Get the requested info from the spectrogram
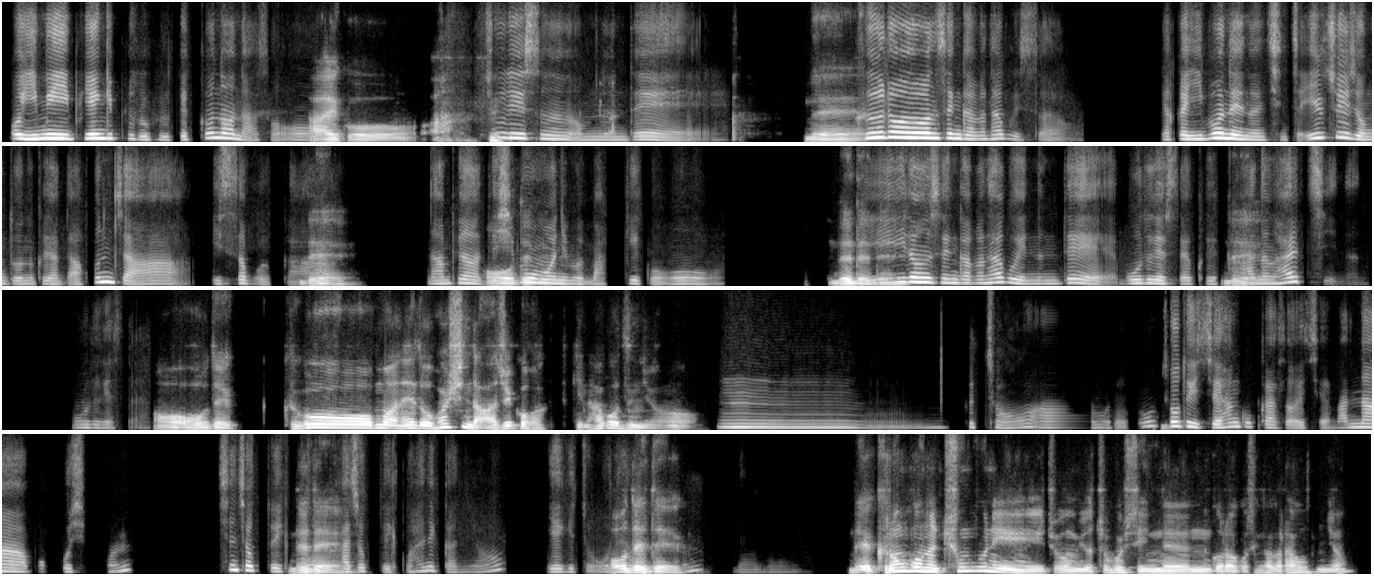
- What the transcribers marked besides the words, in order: laughing while speaking: "아 네"; laugh; tapping; other background noise
- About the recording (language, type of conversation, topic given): Korean, advice, 여행 준비를 할 때 스트레스를 줄이려면 어떤 방법이 좋을까요?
